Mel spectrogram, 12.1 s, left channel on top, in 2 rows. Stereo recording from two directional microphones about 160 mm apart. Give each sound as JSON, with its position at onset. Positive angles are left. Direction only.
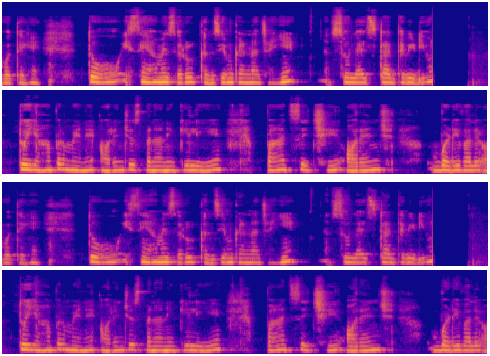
{"t": 0.0, "sound": "a woman's voice", "side_deg": 35}
{"t": 6.2, "sound": "a woman's voice", "side_deg": 10}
